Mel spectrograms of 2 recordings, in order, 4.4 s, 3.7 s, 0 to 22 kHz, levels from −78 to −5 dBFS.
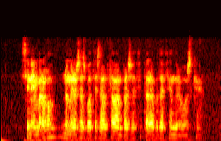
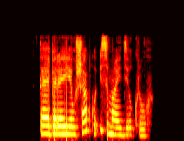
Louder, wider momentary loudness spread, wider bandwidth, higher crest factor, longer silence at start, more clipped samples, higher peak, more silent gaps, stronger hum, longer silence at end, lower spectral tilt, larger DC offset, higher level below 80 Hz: about the same, -18 LUFS vs -17 LUFS; second, 11 LU vs 14 LU; about the same, 7.8 kHz vs 8 kHz; about the same, 20 dB vs 16 dB; second, 0.05 s vs 0.8 s; neither; about the same, 0 dBFS vs -2 dBFS; neither; neither; second, 0.4 s vs 0.7 s; about the same, -2.5 dB/octave vs -3.5 dB/octave; neither; second, -62 dBFS vs -52 dBFS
